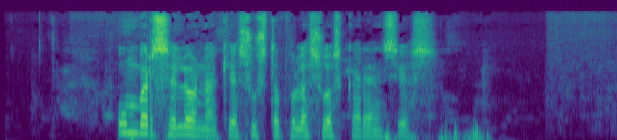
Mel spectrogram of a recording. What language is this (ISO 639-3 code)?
glg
